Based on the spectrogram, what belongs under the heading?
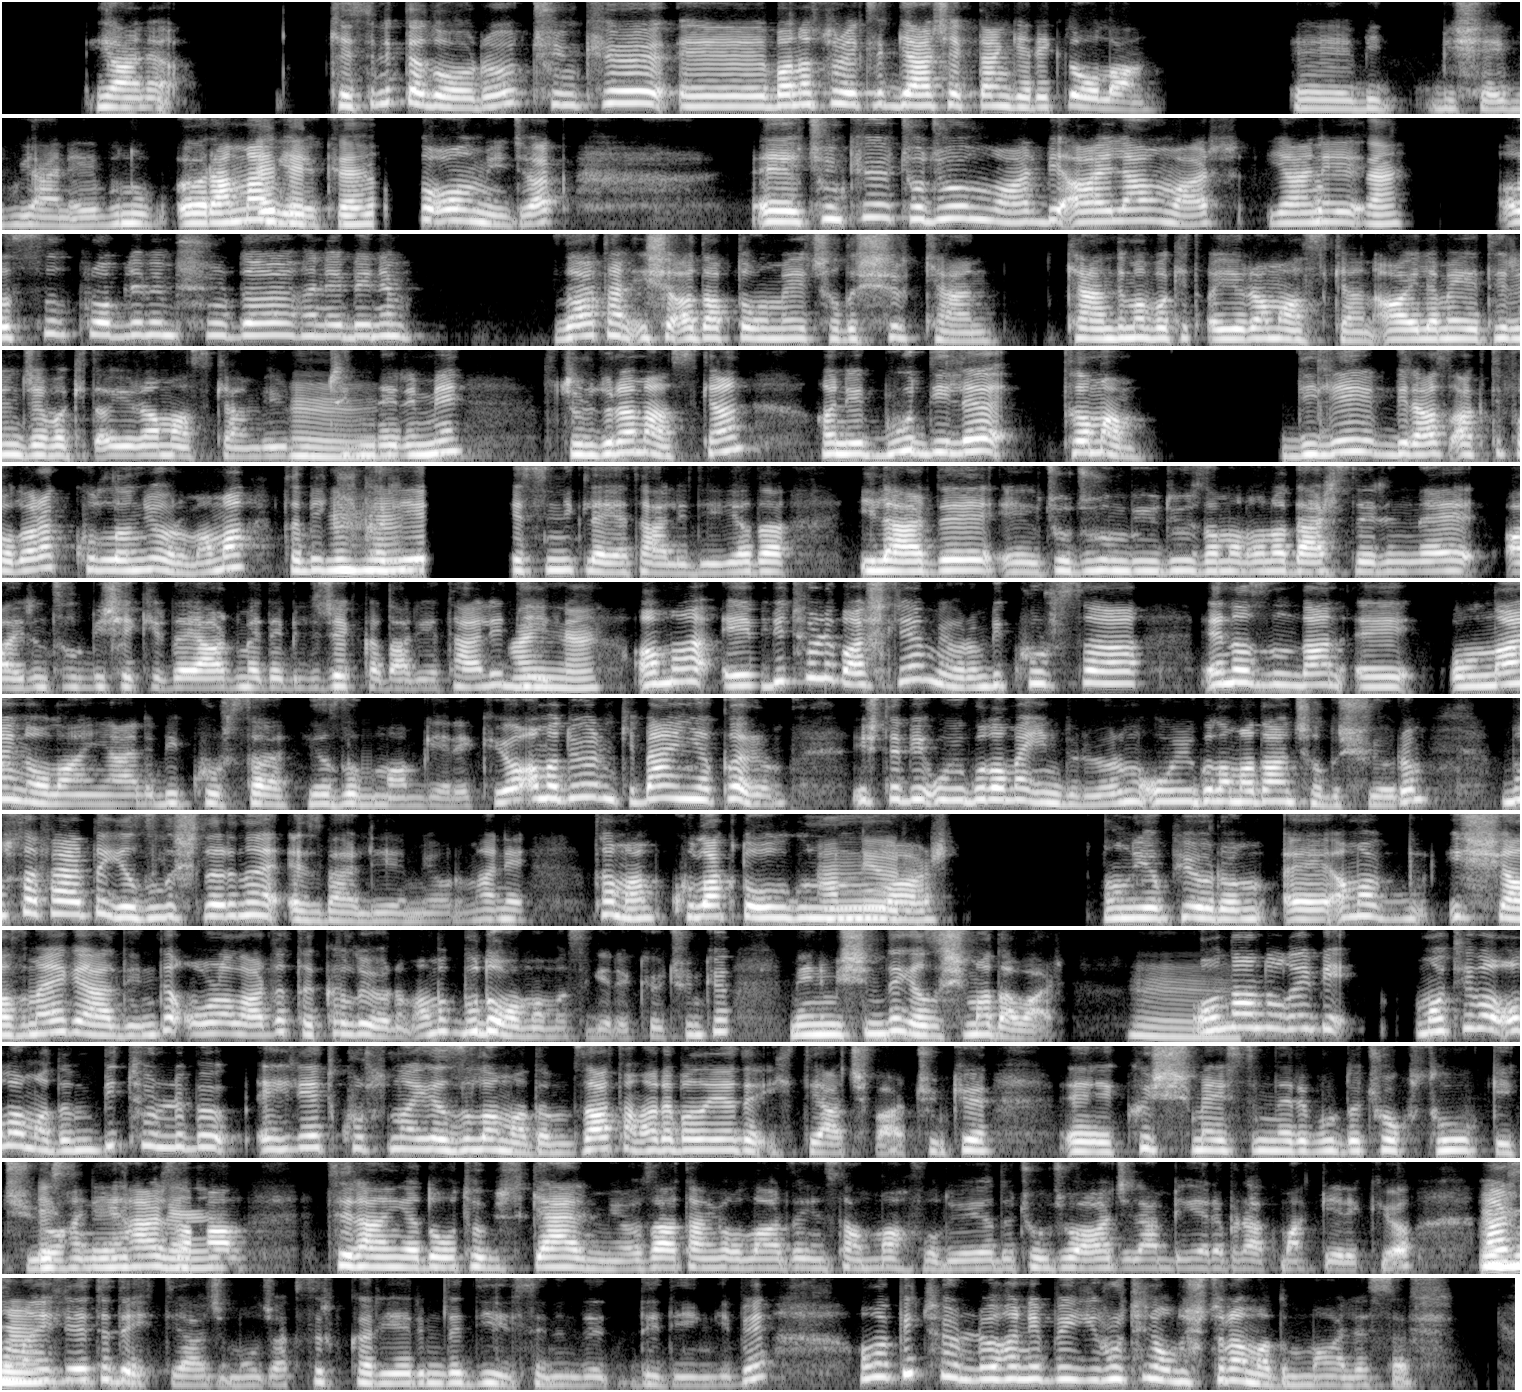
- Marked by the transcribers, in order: tapping; unintelligible speech
- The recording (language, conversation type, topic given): Turkish, advice, Hedefler koymama rağmen neden motive olamıyor ya da hedeflerimi unutuyorum?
